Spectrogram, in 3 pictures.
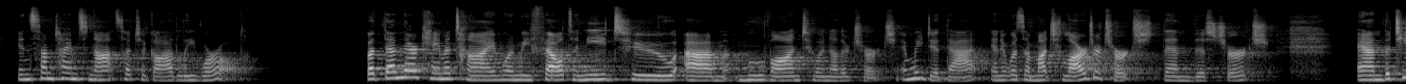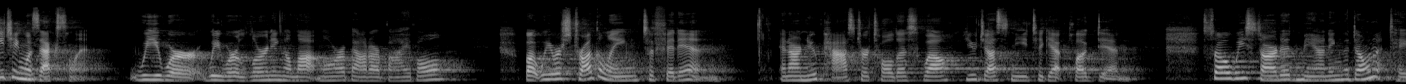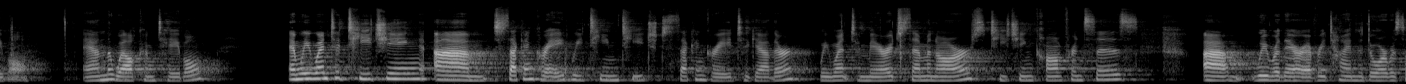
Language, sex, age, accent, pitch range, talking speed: English, female, 40-59, American, 185-230 Hz, 165 wpm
